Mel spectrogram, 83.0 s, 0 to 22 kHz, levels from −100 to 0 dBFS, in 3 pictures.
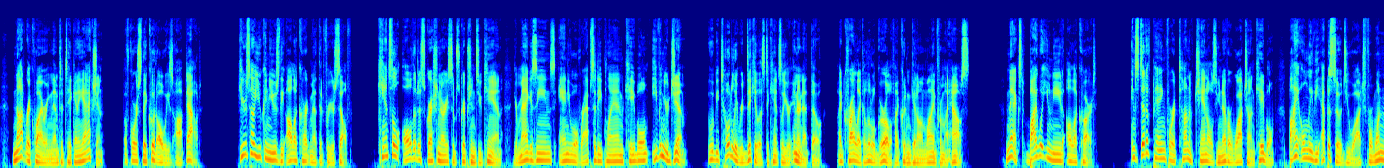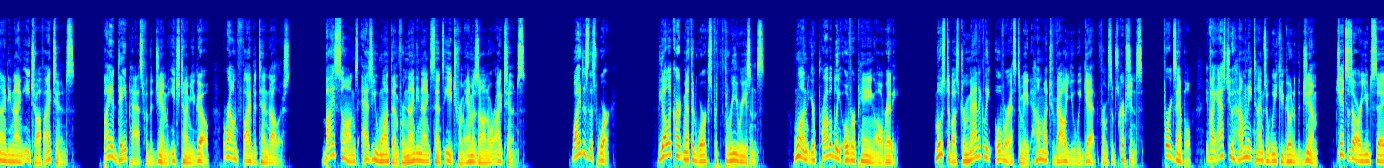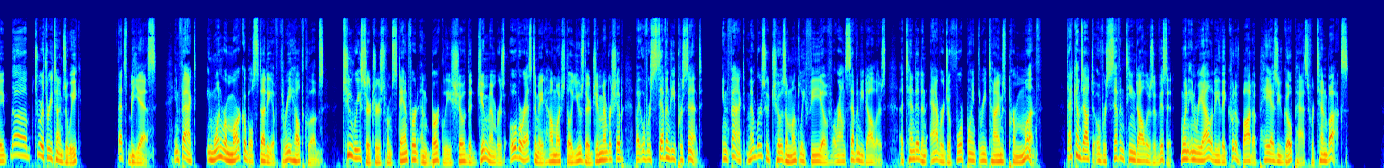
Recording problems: none

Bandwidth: 14.5 kHz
